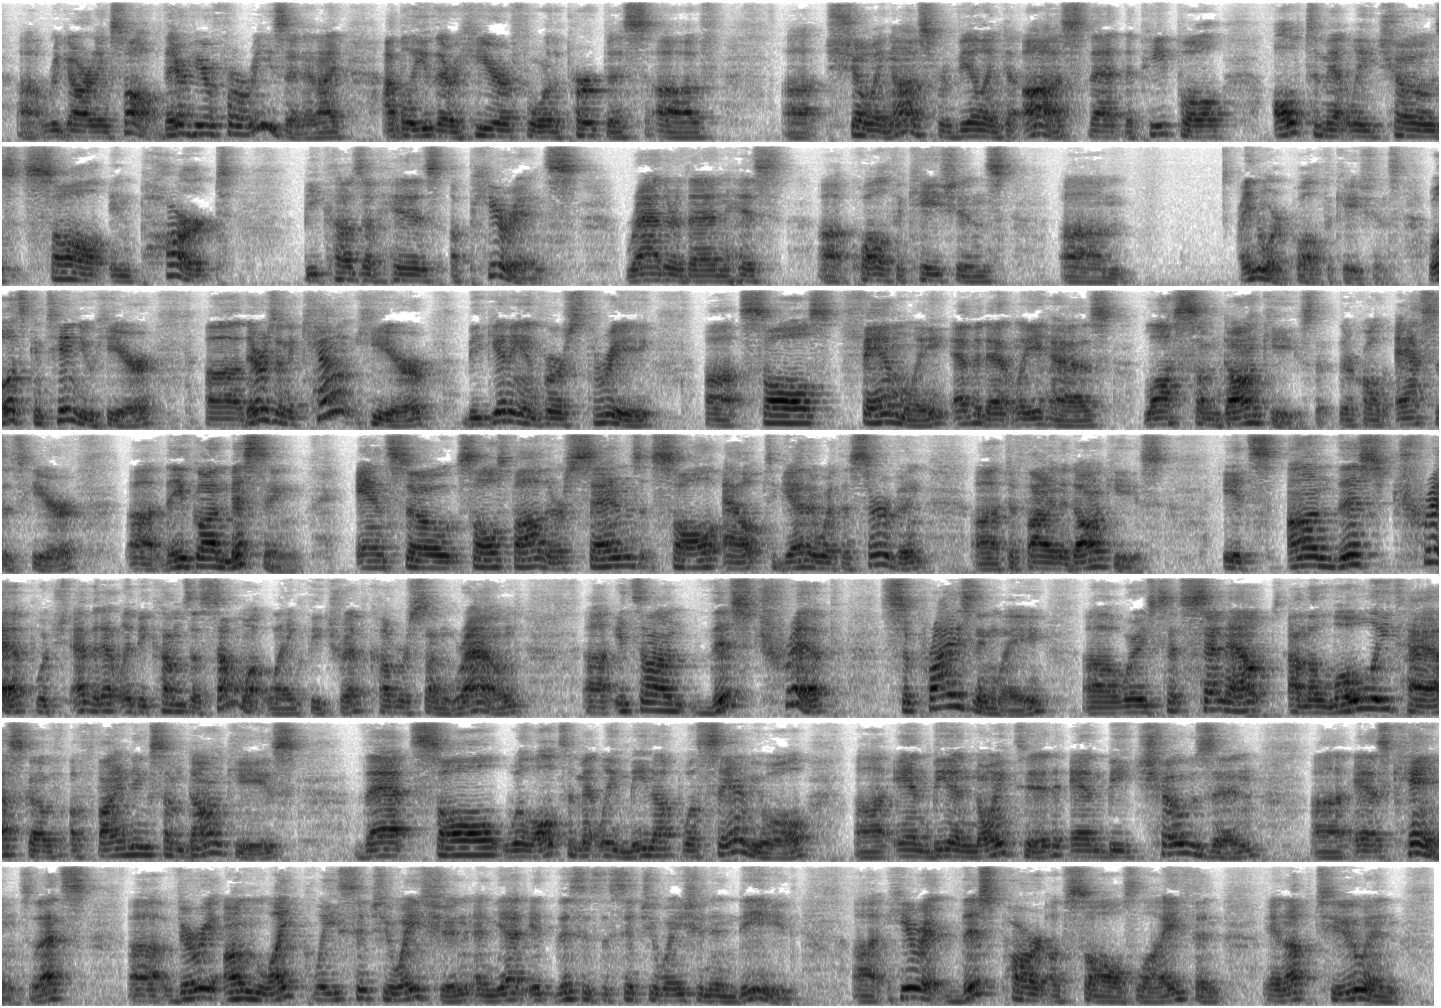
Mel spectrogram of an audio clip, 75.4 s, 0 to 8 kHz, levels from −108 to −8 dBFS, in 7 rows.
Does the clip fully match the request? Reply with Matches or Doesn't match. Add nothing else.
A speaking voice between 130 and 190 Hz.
Matches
